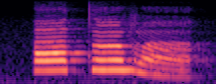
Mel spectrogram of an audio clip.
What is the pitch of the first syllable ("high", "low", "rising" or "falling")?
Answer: high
